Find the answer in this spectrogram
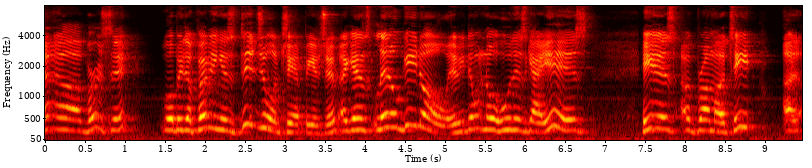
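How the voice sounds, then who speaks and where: A man's voice: sits high, a bit bright. A man recapping wrestling results in a casual vlog, rambling and correcting himself while he has the hiccups.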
